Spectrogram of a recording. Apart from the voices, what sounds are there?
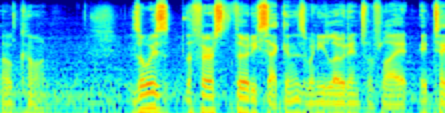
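No distinct noise like a dog, phone or traffic.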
